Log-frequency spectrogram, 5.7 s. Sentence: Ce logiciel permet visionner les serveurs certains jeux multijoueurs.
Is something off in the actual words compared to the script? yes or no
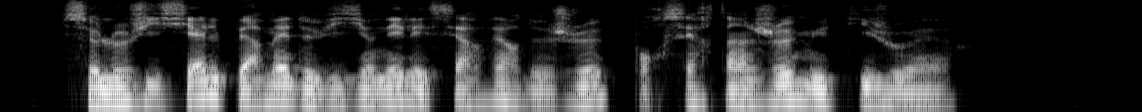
yes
